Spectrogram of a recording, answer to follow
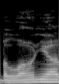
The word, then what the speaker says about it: Bologna: seems more likely that it is technically pronounced Bolognia, like the city in Italy. I would hope so. Yeah. Anything's better than baloney.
